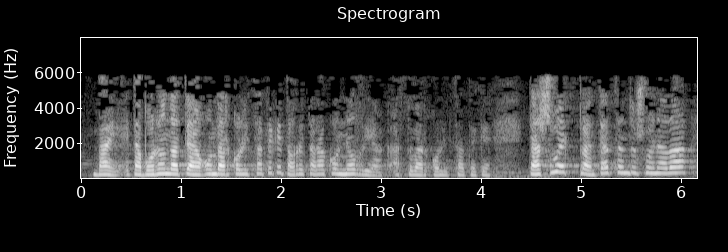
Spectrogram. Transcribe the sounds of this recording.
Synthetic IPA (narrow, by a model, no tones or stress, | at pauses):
baje̞t̪aβo̞ɾo̞nd̪at̪eaeɣ̞o̞mbe̞aɾko̞lit͡sat̪e̞ke̞ːt̪ao̞re̞t̪aɾako̞ne̞riakaɾt̪uβe̞aɾko̞lit͡sat̪e̞ke̞ | t̪asue̞k̚plant̪e̞at͡se̞nd̪usue̞nað̞a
